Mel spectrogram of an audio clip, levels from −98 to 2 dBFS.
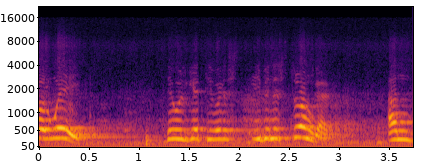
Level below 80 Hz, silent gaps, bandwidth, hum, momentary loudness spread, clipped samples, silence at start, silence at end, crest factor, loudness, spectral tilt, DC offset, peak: -44 dBFS; none; 7.2 kHz; none; 18 LU; under 0.1%; 0 s; 0 s; 14 dB; -21 LUFS; -10 dB/octave; 2%; -8 dBFS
